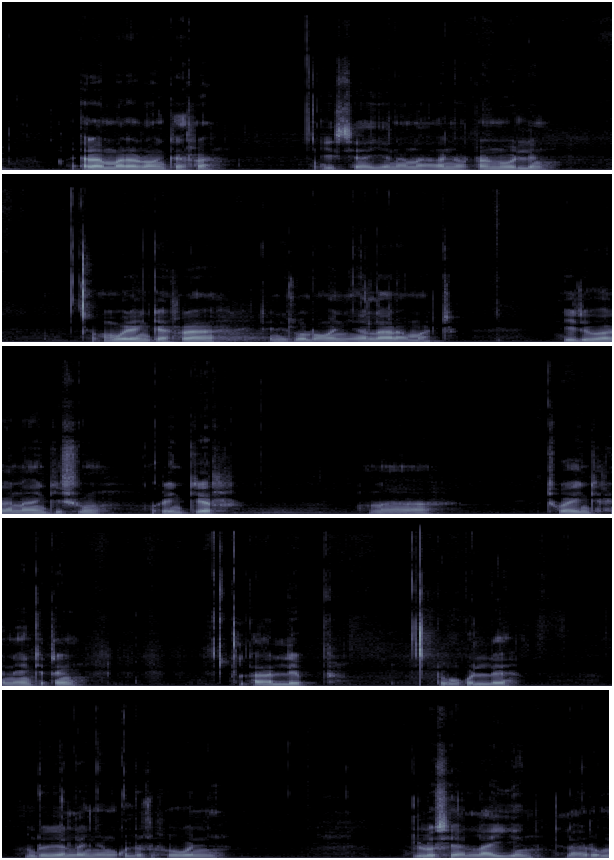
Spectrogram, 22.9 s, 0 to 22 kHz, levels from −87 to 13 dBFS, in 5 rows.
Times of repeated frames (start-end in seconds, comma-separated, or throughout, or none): none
